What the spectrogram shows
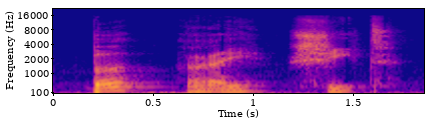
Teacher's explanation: that middle syllable, re, it ends in an aleph, which is a consonant, and therefore closes the syllable, but it is silent, and there is no shava under it. · The pretonic, in this case, second syllable is the syllable re, and the tonic or final syllable is sheet. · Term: quiescent aleph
